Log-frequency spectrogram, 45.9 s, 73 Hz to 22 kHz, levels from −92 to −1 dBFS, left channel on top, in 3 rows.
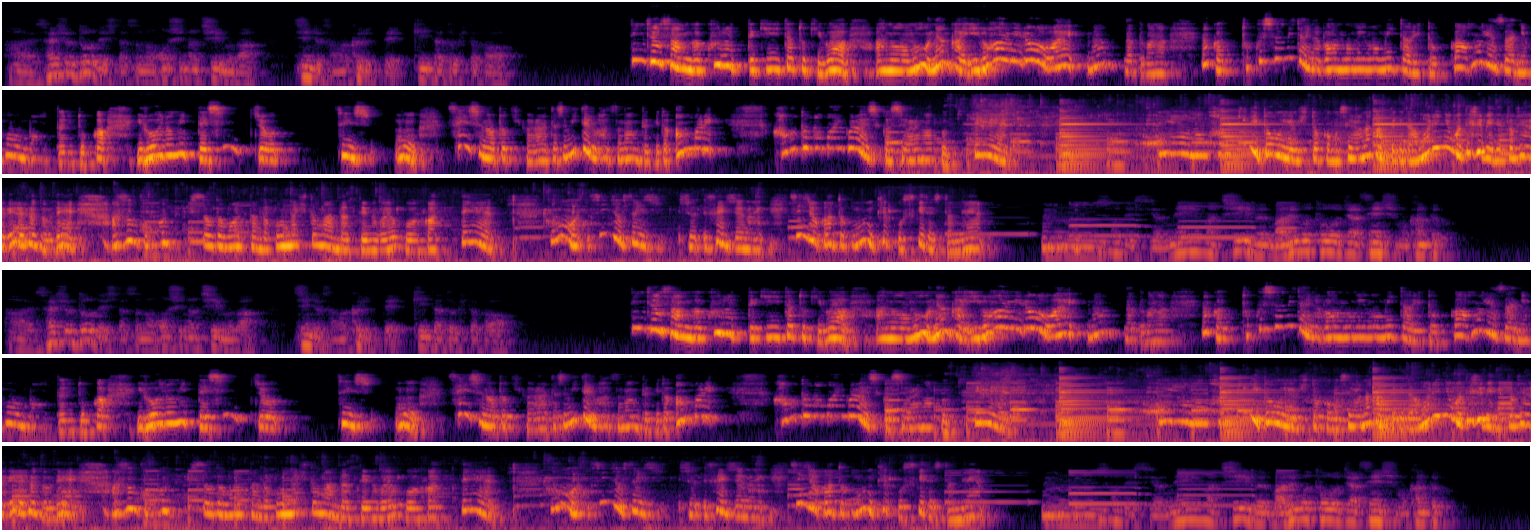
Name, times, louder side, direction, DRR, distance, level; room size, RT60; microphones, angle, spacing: voice 1, 0.0-2.5 2.9-5.0 15.3-15.7 25.8-26.0 26.3-26.9 32.0-32.4 41.0-45.0, left 1 dB, 15° right, -6 dB, 1.1 m, -45 dB
voice 2, 6.3-18.0 18.6-25.4 26.8-32.2 32.6-40.4 41.0-41.2 41.5-41.6, left 2 dB, 30° left, 6 dB, 0.4 m, -30 dB
sound 1, 24.1-24.3 24.6-25.1 25.3-25.5 25.8-26.0 26.3-26.5 26.8-27.4 27.6-27.8 28.1-28.3 28.6-28.8 29.0-29.2 29.6-30.9 31.2-31.3 31.7-32.1 32.4-32.6 32.9-33.1 33.4-33.5 35.7-36.5 38.4-39.2 40.0-40.8 41.2-42.1 42.3-43.5, right 2 dB, 55° right, 0.7 m, -41 dB
sound 2, 24.2-40.3, left 1 dB, 80° left, 0.8 m, -48 dB
Clock, 24.9-30.0 30.3-30.4 30.6-30.7 30.9-31.0 32.2-32.3 32.8-32.9 33.5-33.6 34.1-34.2 34.8-34.9 35.4-35.5, left 1 dB, 40° right, 1.1 m, -36 dB
5.9 x 2.8 x 2.6 m, 0.41 s
head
